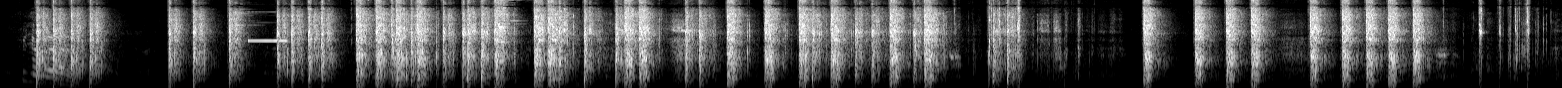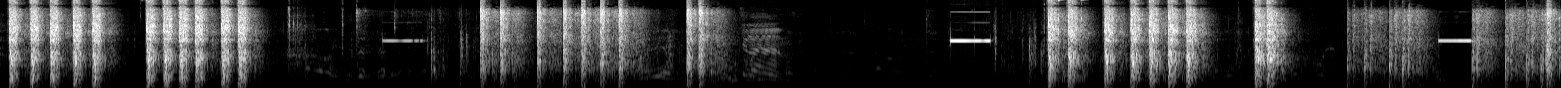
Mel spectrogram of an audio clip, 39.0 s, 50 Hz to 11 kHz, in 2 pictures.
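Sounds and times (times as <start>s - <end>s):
pistol shots: 0.4s - 1.4s, 2.1s - 12.9s, 14.3s - 18.0s, 19.6s - 22.8s, 25.5s - 28.6s, 32.6s - 35.8s, 36.4s - 39.0s
short high beep: 3.1s - 3.6s, 24.3s - 24.9s, 31.4s - 32.0s, 37.5s - 38.0s.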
